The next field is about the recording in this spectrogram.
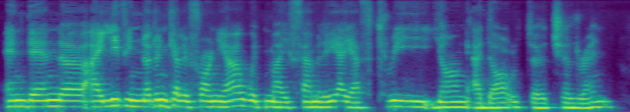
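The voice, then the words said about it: French-Canadian accent. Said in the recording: “you are French-Canadian ... That's where we're getting the beautiful accent ... that has this amazing accent”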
